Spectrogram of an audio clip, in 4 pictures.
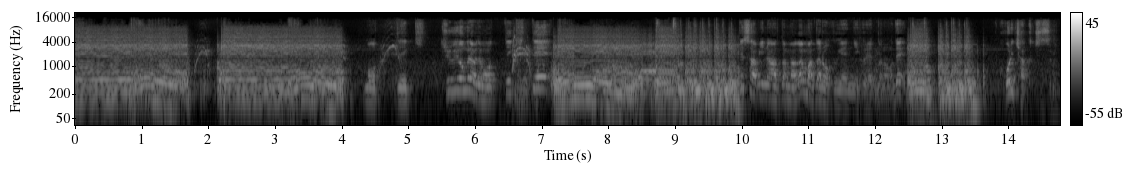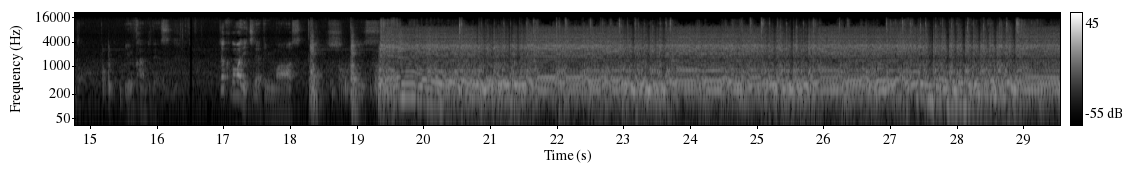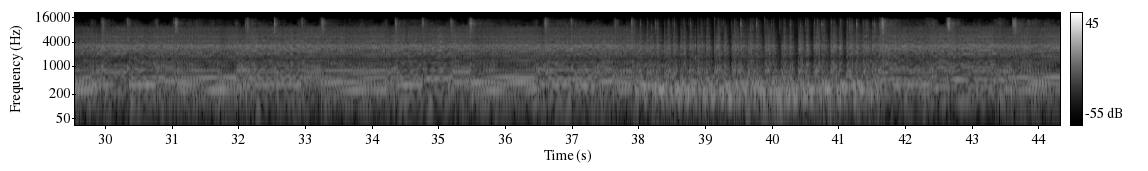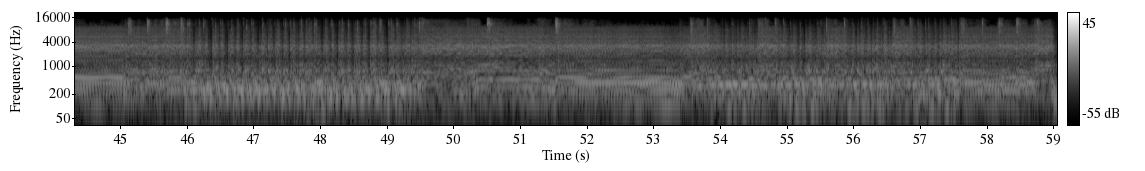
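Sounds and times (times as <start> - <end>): electric guitar rock riff: 0.0 - 4.8, 6.5 - 10.1, 12.5 - 13.8, 18.3 - 59.0.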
